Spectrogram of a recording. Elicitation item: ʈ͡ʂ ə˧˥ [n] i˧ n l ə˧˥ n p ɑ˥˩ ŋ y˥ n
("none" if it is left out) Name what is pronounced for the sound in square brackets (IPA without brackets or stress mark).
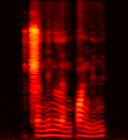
n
